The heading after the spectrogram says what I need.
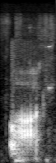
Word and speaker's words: quahog: We're going to go down here, insert a text box, and write quahog.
